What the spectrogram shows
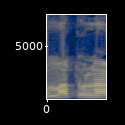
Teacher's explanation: حتی مطلع الفجر، مطلع توا کو اوپر پڑھیں گے، توا میں قلقلہ ہوگا۔ اس کا قاعدہ ہے کہ توا میں قلقلہ ہوگا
